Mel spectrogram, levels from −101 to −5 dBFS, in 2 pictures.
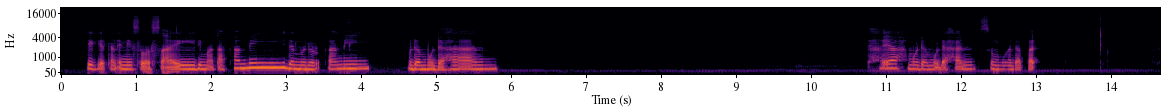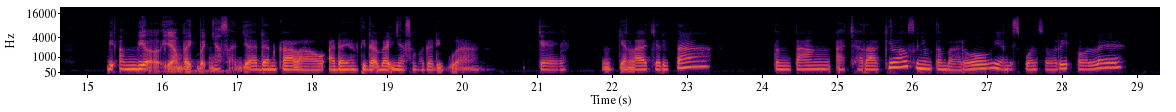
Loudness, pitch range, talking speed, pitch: -42 LUFS, 135-215 Hz, 75 wpm, 190 Hz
